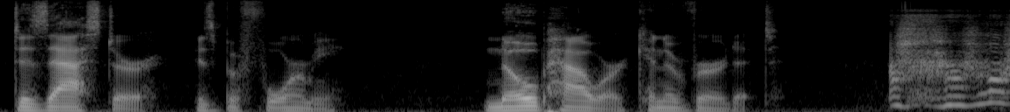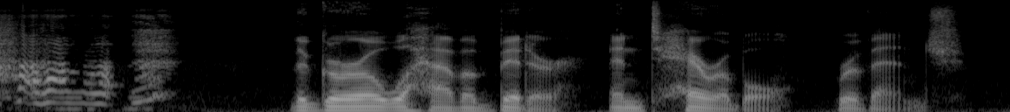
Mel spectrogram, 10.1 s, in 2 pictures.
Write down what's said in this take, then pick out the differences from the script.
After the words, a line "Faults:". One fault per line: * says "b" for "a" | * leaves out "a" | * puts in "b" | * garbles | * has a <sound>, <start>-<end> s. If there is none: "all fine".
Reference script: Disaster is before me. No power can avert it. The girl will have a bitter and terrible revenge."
Disaster is before me. No power can avert it. The girl will have a bitter and terrible revenge."
Faults:
* has a laugh, 4.4-6.0 s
